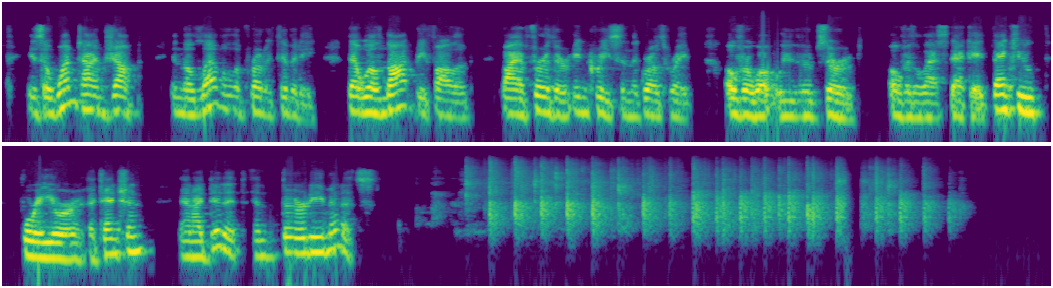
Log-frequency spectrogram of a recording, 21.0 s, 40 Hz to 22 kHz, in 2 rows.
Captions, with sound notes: is a one time jump in the level of productivity that will not be followed by a further increase in the growth rate over what we've observed over the last decade. Thank you for your attention. And I did it in 30 minutes. [APPLAUSE]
